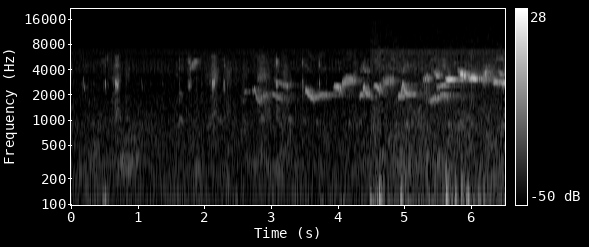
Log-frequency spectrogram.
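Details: Slavonian grebe calling while building a nest; a series of short whistled, sweeping notes between low and mid-high pitch, growing louder and denser toward the end, with a few faint chirps earlier and light background noise.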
